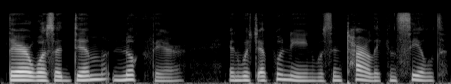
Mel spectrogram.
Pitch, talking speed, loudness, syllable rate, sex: 185 Hz, 160 wpm, -20 LUFS, 5.8 syllables/s, female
